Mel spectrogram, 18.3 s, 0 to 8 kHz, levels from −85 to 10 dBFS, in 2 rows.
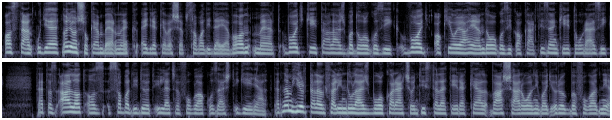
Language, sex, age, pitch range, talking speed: Hungarian, female, 40-59, 170-195 Hz, 130 wpm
